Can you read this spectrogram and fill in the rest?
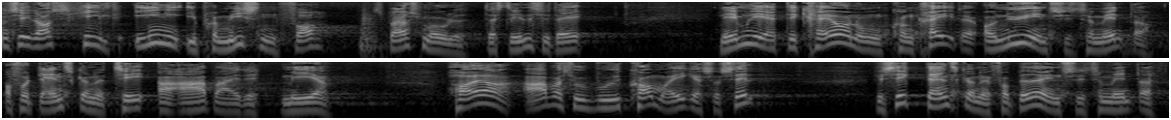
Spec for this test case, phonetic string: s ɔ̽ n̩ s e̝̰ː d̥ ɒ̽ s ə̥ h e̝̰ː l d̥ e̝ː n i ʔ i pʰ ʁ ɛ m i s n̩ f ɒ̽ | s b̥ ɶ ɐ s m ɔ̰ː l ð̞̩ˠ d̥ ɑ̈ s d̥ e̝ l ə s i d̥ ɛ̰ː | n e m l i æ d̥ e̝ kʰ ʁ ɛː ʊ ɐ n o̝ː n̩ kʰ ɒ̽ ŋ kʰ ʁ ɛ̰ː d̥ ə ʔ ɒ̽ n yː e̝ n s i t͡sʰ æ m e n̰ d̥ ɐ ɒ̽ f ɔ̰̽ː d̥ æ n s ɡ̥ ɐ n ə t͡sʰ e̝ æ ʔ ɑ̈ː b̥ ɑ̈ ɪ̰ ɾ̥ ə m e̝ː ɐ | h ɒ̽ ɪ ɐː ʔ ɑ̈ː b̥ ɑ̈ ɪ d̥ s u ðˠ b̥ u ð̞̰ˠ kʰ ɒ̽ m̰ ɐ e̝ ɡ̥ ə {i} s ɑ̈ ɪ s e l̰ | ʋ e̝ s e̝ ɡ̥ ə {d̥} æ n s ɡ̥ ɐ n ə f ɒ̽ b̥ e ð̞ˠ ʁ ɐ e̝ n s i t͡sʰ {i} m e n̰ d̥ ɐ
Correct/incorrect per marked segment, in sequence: incorrect, correct, incorrect

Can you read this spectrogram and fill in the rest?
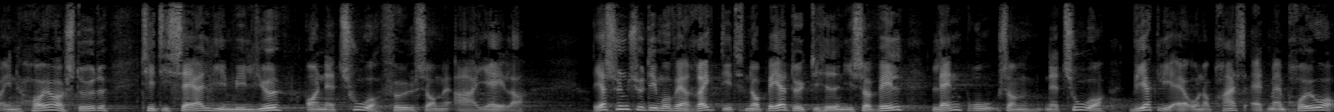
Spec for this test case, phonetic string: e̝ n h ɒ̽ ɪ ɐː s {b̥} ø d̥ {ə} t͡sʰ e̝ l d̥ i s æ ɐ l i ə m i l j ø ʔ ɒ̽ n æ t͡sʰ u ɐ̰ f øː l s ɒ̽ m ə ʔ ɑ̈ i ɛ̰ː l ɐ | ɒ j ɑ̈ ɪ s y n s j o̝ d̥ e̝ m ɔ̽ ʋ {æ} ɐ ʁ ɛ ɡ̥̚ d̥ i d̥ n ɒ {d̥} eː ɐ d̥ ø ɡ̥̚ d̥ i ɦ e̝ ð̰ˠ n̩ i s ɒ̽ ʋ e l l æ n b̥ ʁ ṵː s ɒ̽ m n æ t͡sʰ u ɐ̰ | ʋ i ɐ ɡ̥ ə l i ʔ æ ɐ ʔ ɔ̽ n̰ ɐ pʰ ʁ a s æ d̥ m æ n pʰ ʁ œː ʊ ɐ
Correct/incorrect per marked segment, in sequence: incorrect, correct, incorrect, incorrect

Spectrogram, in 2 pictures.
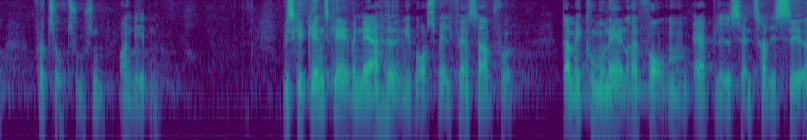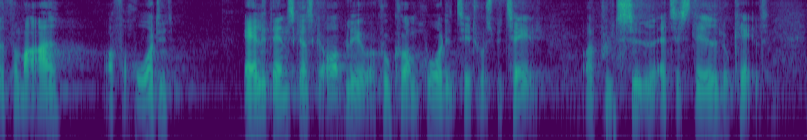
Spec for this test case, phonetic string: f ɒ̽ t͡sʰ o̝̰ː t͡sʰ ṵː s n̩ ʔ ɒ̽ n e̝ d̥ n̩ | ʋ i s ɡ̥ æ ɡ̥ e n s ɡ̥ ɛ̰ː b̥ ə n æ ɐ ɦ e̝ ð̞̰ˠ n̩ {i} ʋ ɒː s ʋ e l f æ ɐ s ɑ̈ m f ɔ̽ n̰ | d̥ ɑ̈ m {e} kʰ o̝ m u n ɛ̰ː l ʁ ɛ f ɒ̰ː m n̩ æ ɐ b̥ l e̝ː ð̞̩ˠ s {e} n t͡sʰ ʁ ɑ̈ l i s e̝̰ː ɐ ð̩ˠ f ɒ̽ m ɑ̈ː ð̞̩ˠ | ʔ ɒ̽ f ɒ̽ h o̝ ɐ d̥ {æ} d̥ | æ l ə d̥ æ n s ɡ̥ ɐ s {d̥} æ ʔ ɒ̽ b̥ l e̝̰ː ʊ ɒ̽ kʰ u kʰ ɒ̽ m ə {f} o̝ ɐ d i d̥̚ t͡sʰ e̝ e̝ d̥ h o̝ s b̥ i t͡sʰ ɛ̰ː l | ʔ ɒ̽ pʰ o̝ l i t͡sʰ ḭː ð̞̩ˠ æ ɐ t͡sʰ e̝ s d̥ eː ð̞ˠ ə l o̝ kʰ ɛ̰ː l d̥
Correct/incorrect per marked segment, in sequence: correct, correct, correct, incorrect, incorrect, incorrect

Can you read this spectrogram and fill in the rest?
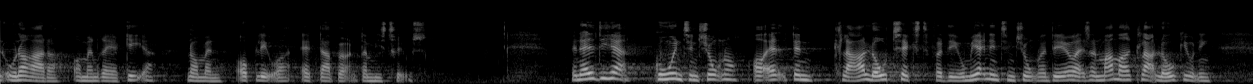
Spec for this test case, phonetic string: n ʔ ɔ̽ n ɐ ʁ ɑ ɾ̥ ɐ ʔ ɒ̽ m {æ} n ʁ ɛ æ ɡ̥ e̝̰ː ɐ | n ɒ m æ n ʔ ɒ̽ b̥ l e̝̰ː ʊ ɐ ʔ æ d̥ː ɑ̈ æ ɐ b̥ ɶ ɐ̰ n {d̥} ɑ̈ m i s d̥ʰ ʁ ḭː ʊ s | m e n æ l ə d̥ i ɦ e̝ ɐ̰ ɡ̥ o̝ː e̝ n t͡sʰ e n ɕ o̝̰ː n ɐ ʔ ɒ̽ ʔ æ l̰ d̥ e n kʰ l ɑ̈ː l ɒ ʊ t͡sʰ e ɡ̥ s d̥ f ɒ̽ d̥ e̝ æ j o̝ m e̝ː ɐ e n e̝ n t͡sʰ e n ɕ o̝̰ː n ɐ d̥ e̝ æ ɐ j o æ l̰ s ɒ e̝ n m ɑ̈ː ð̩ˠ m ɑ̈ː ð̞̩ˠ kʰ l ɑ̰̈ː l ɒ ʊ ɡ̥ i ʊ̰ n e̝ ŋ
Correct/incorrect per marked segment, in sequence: correct, correct

